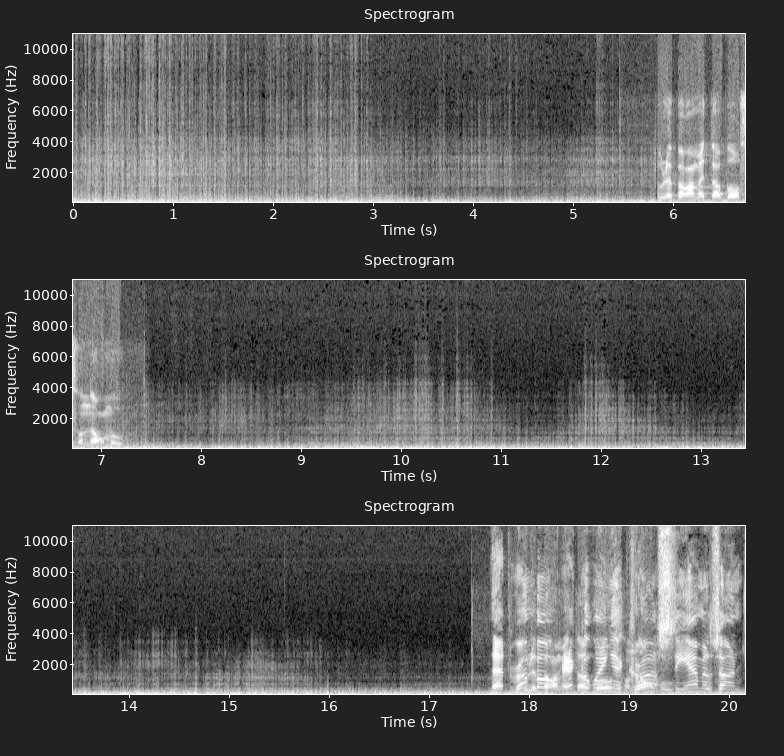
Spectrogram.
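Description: A rocket engine roars with a deep, steady rumble.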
